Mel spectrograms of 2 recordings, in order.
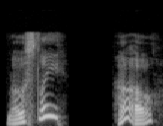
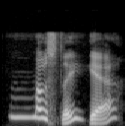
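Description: First: Put-on high, questioning kid's echo; worried echo. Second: Drawn-out, high hedging answer. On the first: Frisk doubting her test result, worried echo. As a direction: echo it back as an anxious question. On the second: Acted. Sans grading the kid's test, hedging. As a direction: stretch it out as a reluctant verdict.

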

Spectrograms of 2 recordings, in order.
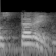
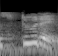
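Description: First: "study" said carefully with the correct sounds; correct pronunciation. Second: "study" said the way learners often mispronounce it; mock learner's error on "study"; wrong pronunciation. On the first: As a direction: model "study" the right way, clearly. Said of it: "你如果平时发音总把它发成study的话". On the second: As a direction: demonstrate the common mistake on "study". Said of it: "总把它发成study". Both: Shown as a demonstration.

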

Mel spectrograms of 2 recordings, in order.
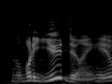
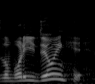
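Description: First: Soft question leaning on YOU; emphasis lands on YOU, said softly; stress on YOU. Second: Emphasis lands on DOING, voice falling after it; stress on DOING. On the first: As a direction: make YOU the point of the question. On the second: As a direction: question leaning on DOING. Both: Shown as a demonstration. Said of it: "We don't know how God emphasized".

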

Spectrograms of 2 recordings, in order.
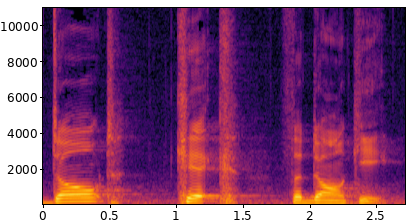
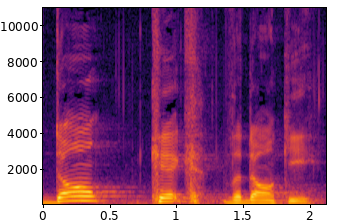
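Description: First: "Don't" set apart, then "kick the donkey" slow and low; slow with a pause after Don't. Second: Said in the usual way. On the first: Shown as a demonstration.

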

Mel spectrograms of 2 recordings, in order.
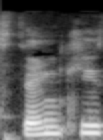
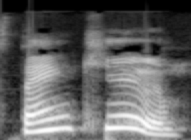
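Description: First: Said in the usual way. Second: Higher, louder playful thanks; big thank you. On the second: Acted. Thanking new subscribers, higher and louder with playful punch. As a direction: throw the thanks up high and loud.

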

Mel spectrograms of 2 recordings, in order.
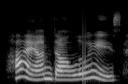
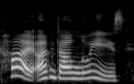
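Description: First: Said in the usual way. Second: Mock announcer intro. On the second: Shown as a demonstration. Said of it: "I'll be like".

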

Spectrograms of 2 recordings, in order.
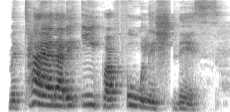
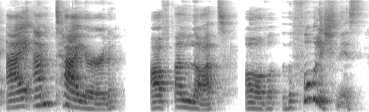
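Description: First: Higher-pitched, emphatic Jamaican patois. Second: Careful, separated English "I am tired of a lot of the foolishness"; English translation. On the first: Vlogger demonstrating phrase number three, Jamaican patois. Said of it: "I'm gonna speak the Patois". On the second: Vlogger explaining the meaning, English "I am tired of a lot of the foolishness". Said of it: "It mean". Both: Shown as a demonstration.

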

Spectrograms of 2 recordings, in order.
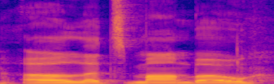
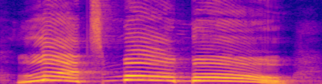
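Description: First: Said in the usual way. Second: Much higher, louder and slow, hammed up; silly high voice. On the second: Gamer belts the Latin slogan in a squeaky slow voice. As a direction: stretch it out in a squeaky party voice.

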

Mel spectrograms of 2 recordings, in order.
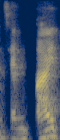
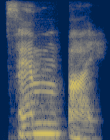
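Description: First: "senpai" with a distinct n before p; wrong reading with n. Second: "senpai" said slowly as "sempai"; n read as m. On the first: Teacher shows what not to say, n kept in "senpai". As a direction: keep the n in "senpai". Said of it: "bacanya bukan senpai". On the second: Teacher corrects anime fans, "senpai" said as "sempai". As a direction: close the lips on a long m in "senpai". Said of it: "tapi senpai". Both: Shown as a demonstration.

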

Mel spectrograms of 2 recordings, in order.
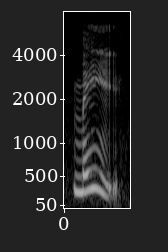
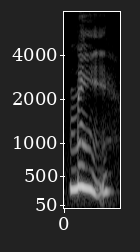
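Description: First: Said in the usual way. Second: Me. said louder, in disbelief; incredulous. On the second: Real, not acted. Realizing she will produce a song, loud disbelief. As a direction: exclaim Me. as if it can't be true. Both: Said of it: "I'm gonna produce a song".

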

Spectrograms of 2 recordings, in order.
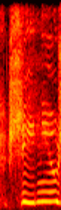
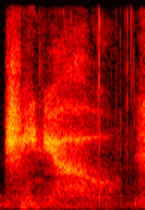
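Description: First: Said in the usual way. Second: Drawn-out, hushed storyteller whisper; dread-filled whisper. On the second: A narrator's reading. Child's dread after father's cry.

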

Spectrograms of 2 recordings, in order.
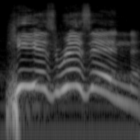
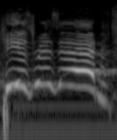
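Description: First: Mild shout demo. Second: He is risen shouted higher, rising joy on risen; one man cheering alone; lone excited shout. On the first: Shown as a demonstration. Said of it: "where we shout out". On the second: Pretend. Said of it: "I was excited and I was like".

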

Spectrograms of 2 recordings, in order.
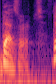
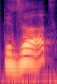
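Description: First: Desert as the noun, DEsert, first syllable stressed. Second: Desert as the verb, deSERT, second syllable stressed and a bit louder; stress on SERT. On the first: Teacher shows the noun desert to students, stress on DE. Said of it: "لو أنا حطيت الاسترس على المقطع الأول". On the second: Teacher shows the verb desert to students, stress on SERT. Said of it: "لو أنا حطيت الاسترس على المقطع التاني". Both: Shown as a demonstration.

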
